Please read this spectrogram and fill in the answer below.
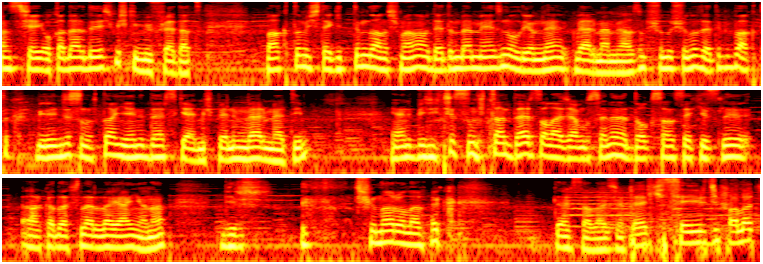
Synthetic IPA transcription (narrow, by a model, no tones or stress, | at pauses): asʃejo̞kʰad̪aɾd̪e̞jiʃmiʃcimmyfɾed̪at̪ | bakt̪ʰɯmiʃt̪ɛɟit̪ʰːimd̪anɯʃmanad̪e̞d̪imbænmezino̞lˠujomnɛvæɾmæmlʲaːzɯmʃunuʃunud̪e̞d̪ibibakt̪ʰɯkbiɾind͡ʒisɯnɯft̪ʰanje̞nid̪æɾsɟælʲmiʃbe̞nimvæɾmed̪iːm | jaːnibiɾind͡ʒisɯnɯft̪ʰand̪æɾsalˠad͡ʒambuse̞nɛvɛd̪o̞ksanse̞cʰizlʲiaɾkʰad̪aʃlˠaɾlˠajanjana | biɾ | t͡ʃʰunaɾo̞lˠaɾak | d̪̥æɾsalˠad͡ʒambælʲcʰise̞jiɾd͡ʒifalˠa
